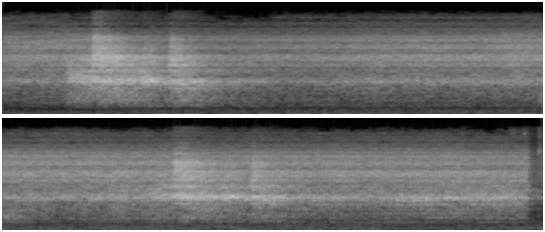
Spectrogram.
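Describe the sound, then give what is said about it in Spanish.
Two heavy metallic slams, one early and one later, ring out over a constant hiss as a prison cell door bangs shut with nobody touching it, caught by a recorder in a noisy, low-quality recording, with no voices. “Es increíble el ejemplo que nos das, un portazo de una celda sin que nadie lo toque, sin que estén ustedes.”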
